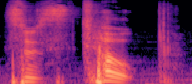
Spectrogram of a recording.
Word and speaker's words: taupe: Is it pronounced taupe? Okay, so it's taupe. Okay, I'm going to assume taupe like soap with a T.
